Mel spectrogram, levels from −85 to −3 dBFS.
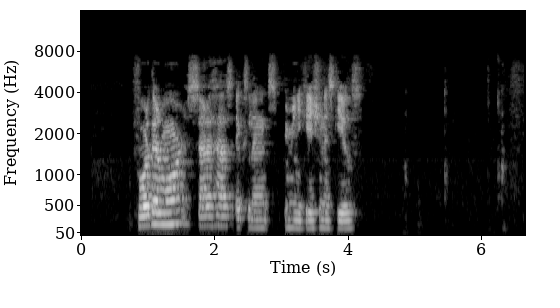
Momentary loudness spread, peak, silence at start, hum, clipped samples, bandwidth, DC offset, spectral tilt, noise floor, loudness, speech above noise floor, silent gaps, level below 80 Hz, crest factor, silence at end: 12 LU; -6 dBFS; 0.8 s; none; under 0.1%; 7.8 kHz; under 0.1%; -3.5 dB/octave; -77 dBFS; -24 LUFS; 52 dB; none; -76 dBFS; 22 dB; 0.35 s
